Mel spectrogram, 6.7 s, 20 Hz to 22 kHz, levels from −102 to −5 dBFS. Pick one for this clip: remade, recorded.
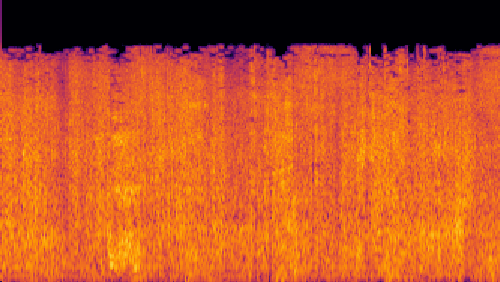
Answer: recorded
